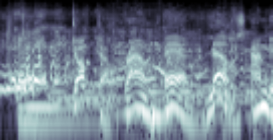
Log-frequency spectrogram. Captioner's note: all laughing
